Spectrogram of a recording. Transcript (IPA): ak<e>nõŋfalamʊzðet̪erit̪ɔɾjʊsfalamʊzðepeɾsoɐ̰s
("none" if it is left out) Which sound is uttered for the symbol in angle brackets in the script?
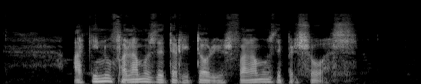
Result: i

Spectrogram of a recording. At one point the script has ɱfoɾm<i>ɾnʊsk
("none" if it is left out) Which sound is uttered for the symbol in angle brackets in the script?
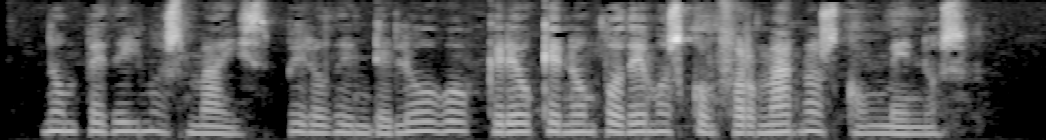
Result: a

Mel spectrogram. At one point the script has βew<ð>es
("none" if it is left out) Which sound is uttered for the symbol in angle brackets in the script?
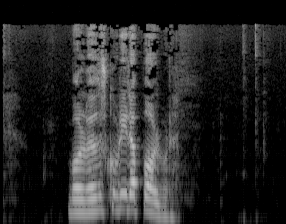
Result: ð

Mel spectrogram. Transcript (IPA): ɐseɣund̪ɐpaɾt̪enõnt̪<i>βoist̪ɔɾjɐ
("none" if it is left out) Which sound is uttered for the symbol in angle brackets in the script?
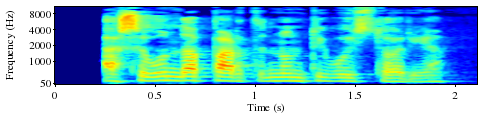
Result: i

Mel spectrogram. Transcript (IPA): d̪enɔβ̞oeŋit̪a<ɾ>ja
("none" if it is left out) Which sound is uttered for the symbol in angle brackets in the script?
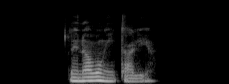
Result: l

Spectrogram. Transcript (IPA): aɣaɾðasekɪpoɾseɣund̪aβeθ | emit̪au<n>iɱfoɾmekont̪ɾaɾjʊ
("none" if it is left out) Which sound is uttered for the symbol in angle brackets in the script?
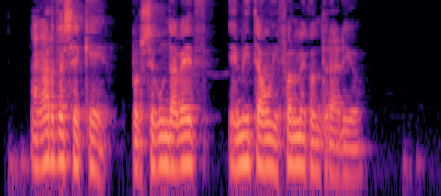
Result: ŋ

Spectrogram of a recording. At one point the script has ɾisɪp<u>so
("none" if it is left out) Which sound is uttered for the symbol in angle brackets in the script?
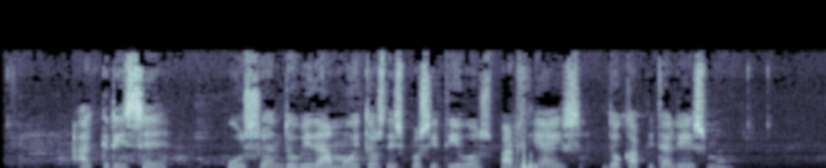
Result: u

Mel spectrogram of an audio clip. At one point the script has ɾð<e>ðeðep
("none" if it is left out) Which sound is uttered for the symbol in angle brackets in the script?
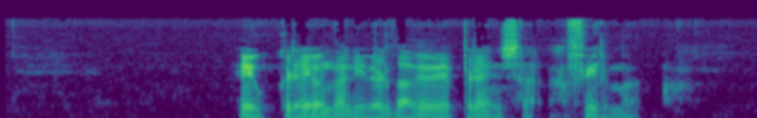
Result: a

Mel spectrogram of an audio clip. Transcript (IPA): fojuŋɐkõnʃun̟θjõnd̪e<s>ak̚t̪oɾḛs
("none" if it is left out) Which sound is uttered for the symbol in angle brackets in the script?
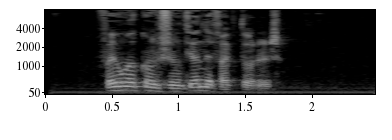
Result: f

